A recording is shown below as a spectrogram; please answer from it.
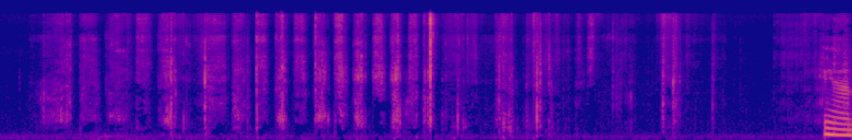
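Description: A paper envelope trimmed for a junk journal with scissors, a close run of crisp, rapid snips and paper rustles in uneven bursts, pausing briefly before a final rustle.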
